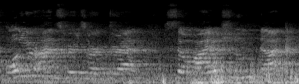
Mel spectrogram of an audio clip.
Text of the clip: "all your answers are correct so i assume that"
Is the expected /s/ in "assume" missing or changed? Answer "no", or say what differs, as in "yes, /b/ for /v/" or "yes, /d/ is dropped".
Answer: yes, /ʃ/ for /s/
